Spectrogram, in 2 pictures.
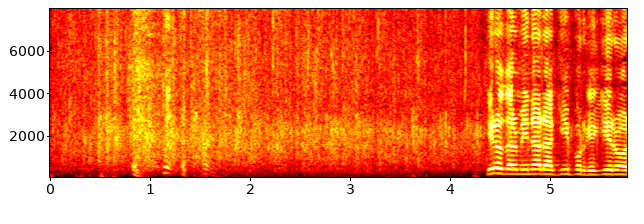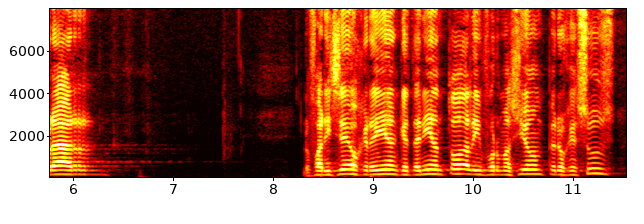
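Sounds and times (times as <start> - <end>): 
people applauding: 0.0 - 5.8
speech: 4.4 - 6.3, 8.3 - 11.5.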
